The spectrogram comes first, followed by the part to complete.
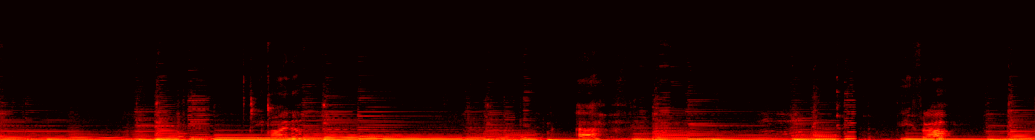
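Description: Acoustic guitar played in a steady strumming pattern through barre chords, starting on B-flat, each chord opened with a picked bass string and then strummed. A short rising squeak of fingers sliding on the wound strings comes at the chord changes, about every three seconds.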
